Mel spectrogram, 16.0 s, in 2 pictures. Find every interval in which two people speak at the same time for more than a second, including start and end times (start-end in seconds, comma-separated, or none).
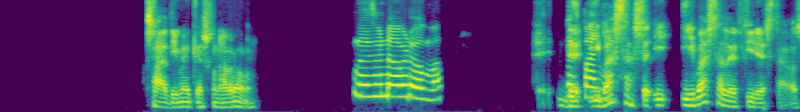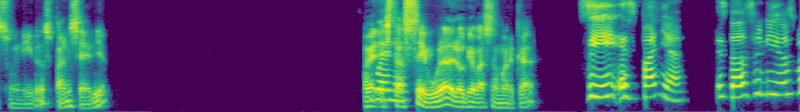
none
